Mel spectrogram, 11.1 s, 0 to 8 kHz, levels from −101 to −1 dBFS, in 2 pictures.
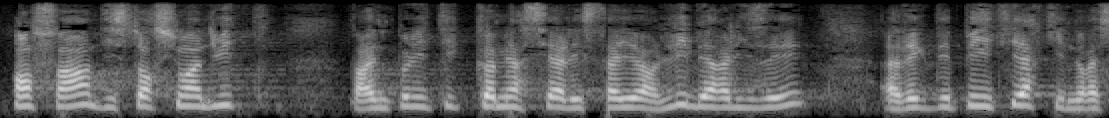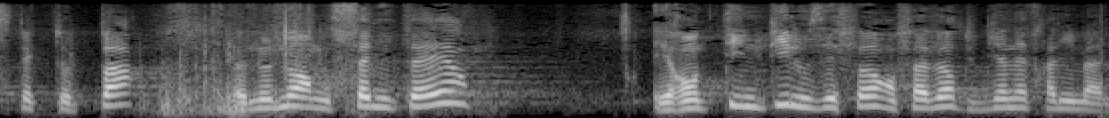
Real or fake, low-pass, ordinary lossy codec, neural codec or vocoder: real; 7.2 kHz; none; none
